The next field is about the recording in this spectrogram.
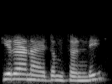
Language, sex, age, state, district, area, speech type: Telugu, female, 45-60, Andhra Pradesh, Bapatla, urban, conversation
